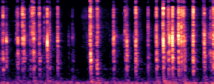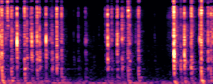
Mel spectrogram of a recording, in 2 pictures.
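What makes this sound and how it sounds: Both hands type rapidly with their fingertips on a backlit mechanical keyboard with white plastic keycaps on an aluminium frame. The result is a fast, continuous stream of short, bright clacks with very little ring, over a steady low hum. Brief pauses break up the flurries of keystrokes.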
